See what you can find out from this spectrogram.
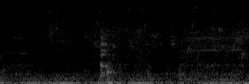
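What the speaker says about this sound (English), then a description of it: "Okay, so for the chicken stock, we're going to go in with 8 cups." Chicken stock, eight cups' worth, poured into a pot for ham lentil soup, a steady splashing stream that runs on for a couple of seconds with a brief stronger gush partway through, close and fairly quiet.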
